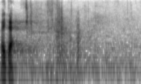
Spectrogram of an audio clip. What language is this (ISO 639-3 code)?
est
